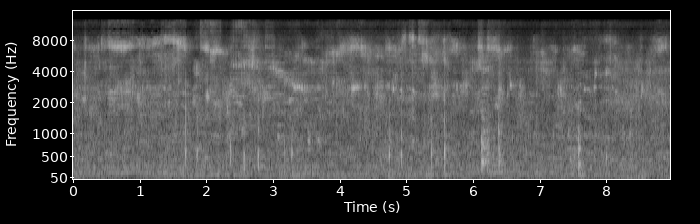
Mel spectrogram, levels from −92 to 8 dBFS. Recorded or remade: remade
